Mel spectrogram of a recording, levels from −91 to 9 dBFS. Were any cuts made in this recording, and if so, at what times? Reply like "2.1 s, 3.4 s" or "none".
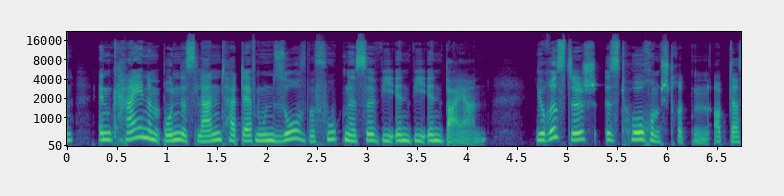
1.0 s, 1.9 s, 2.4 s, 3.5 s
